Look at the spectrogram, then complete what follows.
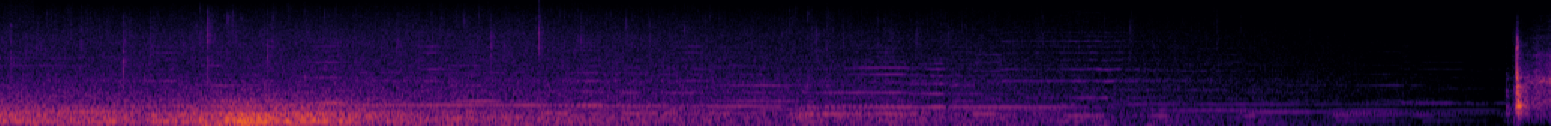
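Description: Steady rain hisses and patters throughout, with a deep rumble of thunder swelling early on before the downpour gradually fades toward the end. No one speaks.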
